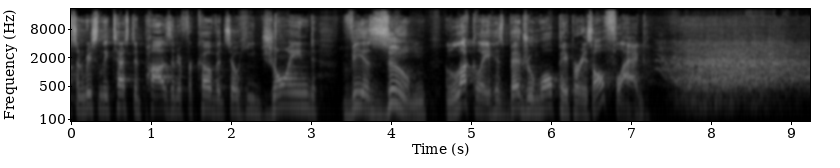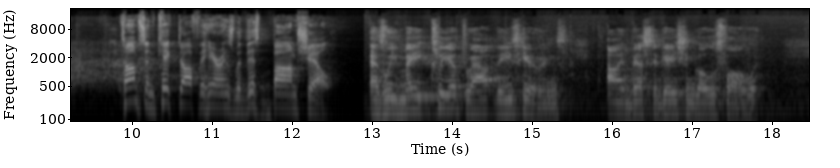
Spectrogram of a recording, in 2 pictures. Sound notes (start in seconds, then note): 10.2 laughter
